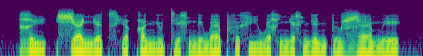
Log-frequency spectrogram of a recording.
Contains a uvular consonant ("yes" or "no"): yes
